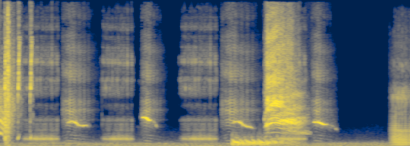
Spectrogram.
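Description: A small cartoon creature snores in a steady, whistling rhythm.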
